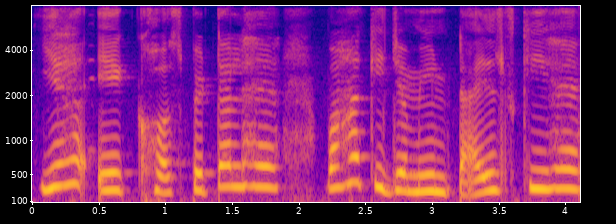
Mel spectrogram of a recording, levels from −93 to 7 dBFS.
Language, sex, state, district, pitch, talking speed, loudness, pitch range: Hindi, female, Uttar Pradesh, Lalitpur, 285 Hz, 145 wpm, -13 LUFS, 250-315 Hz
